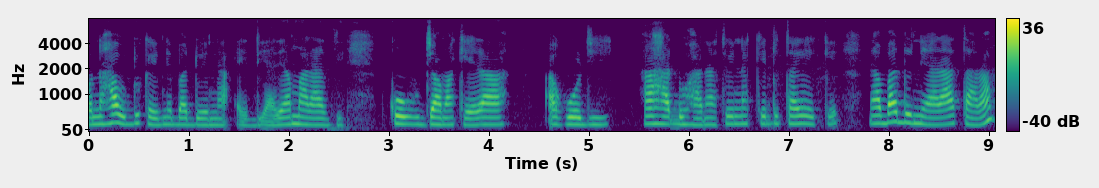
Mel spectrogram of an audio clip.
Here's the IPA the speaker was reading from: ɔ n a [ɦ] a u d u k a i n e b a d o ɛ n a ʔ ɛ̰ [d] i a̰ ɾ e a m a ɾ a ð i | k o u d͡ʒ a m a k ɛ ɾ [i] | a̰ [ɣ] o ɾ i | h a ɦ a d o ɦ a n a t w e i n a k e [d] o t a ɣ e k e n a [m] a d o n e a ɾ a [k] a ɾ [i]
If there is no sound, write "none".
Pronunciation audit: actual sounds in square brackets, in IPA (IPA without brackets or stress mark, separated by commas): ɦ, d, a, ɣ, d, b, t, a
